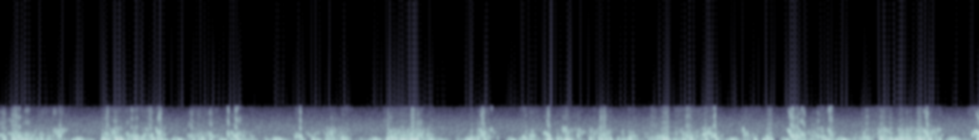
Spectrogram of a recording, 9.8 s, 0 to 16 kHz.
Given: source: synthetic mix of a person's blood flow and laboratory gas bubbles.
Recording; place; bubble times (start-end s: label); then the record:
Doppler ultrasound of blood flow; precordium
0.00-0.70 s: bubbles
0.99-1.67 s: bubbles
1.86-2.20 s: bubbles
2.23-2.54 s: bubbles
2.91-3.19 s: bubbles
3.22-3.53 s: bubbles
3.83-4.36 s: bubbles
4.67-5.00 s: bubbles
5.20-6.14 s: bubbles
6.25-6.39 s: bubbles
6.42-7.24 s: bubbles
7.39-7.75 s: bubbles
7.85-8.41 s: bubbles
8.50-9.44 s: bubbles
9.68-9.80 s: bubbles
From the record:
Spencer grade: 4 (maximum detectable bubble signal sounding continuously throughout systole and diastole of every cardiac period, and overriding the amplitude of the normal cardiac signals); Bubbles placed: only in the low amplitude regions of the cardiac cycle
